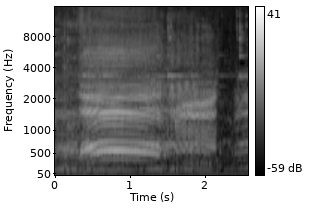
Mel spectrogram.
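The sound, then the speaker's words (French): A grazing livestock herd bleating: one long, loud, wavering bleat lasting nearly two seconds, then a brief pause before another bleat starts. No voices. “Observe le troupeau qui paie sous tes yeux.”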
